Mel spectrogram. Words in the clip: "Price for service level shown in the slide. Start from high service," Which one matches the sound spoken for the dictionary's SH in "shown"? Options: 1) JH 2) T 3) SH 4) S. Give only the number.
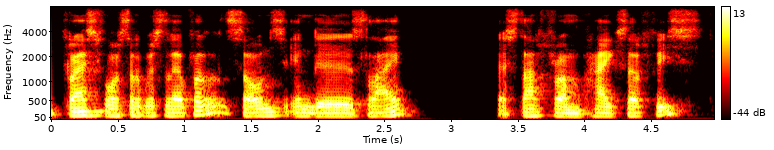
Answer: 4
